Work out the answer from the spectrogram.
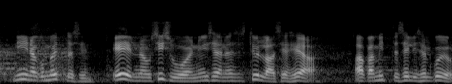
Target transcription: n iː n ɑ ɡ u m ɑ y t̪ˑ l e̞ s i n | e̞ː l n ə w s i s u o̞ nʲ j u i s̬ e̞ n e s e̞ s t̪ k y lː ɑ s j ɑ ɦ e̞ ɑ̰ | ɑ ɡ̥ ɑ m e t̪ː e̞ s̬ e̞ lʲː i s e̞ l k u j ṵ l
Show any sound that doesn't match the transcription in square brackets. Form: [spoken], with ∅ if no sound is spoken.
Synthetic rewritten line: n iː n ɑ ɡ u m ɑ y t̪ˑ l e̞ s i n | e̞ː l n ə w s i s u o̞ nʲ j u i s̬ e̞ n e s e̞ s t̪ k y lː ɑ s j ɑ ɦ e̞ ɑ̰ | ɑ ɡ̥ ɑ m [i] t̪ː e̞ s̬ e̞ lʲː i s e̞ l k u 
